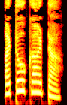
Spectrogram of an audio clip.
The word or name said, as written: ಅಡಿಗುಟ್ಟು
